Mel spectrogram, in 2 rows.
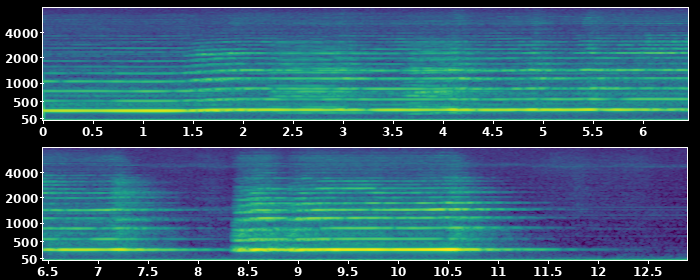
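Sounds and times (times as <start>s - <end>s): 
medium horn: 0.0s - 11.6s.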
